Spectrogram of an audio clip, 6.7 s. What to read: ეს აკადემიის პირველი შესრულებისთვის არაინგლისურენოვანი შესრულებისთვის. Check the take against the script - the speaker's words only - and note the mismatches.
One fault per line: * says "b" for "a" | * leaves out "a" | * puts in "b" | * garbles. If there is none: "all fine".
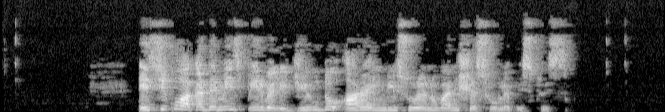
* puts in "იყო"
* says "ჯილდო" for "შესრულებისთვის"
